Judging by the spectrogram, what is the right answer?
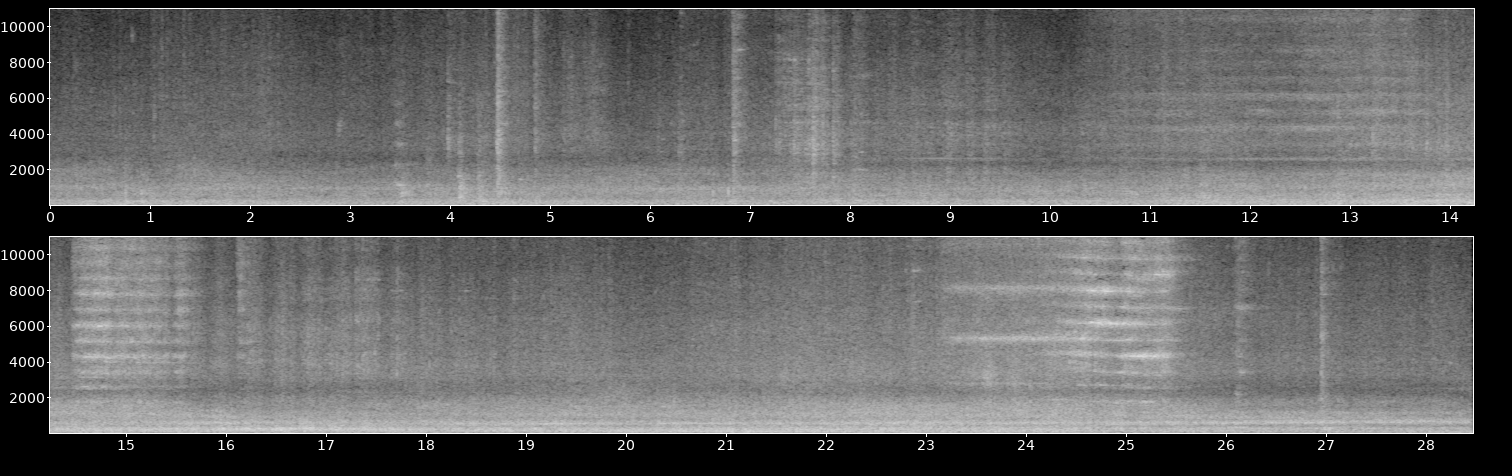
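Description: Cars of a Norfolk Southern manifest freight train rolling past, a steady rumble of wheels on rail with occasional clicks. Wheel flange squeal rings out twice: briefly about halfway through, and longer near the end.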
